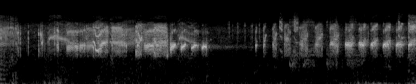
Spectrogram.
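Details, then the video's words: Swallow calls: a warbled, buzzy twitter, then a brief pause, then a fast series of clipped chirps repeated several times a second. "เสียงนกนางแอ่น Swallow Sound"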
